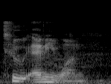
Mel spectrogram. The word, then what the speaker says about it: 2NE1: 2-N-E-1. – How did they pronounce it when they were... – 21. – They did pronounce it 21? – Yes. – Because I kind of like 2-N-E-1.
